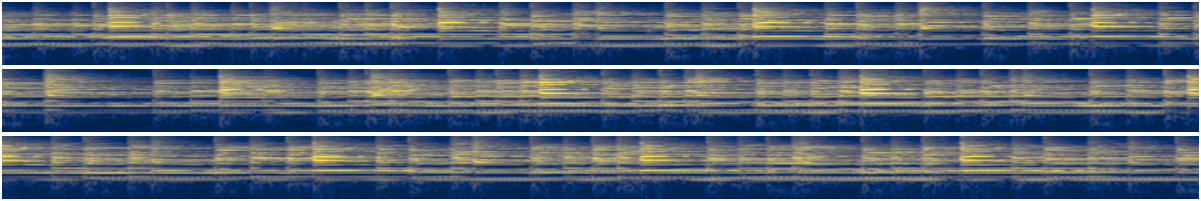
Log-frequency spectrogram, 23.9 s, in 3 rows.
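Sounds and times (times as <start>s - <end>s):
bells ringing: 0.0s - 23.9s.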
